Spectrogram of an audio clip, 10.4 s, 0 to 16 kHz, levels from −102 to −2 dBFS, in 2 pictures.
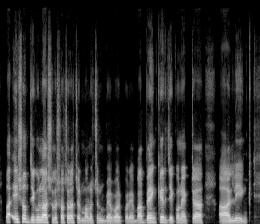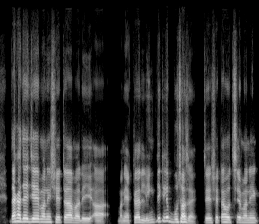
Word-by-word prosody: বা - - +6 0.2
এসব 210 +3 +1
যেগুলো 170 0 +2
আসলে 155 -1 -4
সচরাচর 155 -1 -1
মানুষজন 140 0 -5
ব্যবহার 130 +1 -1
করে 125 -1 -5
বা 150 - +3
ব্যাংকের 160 +1 +3
যেকোনো 150 -1 -2
একটা 145 +1 -2 0.5
আ - - +3 0.2
লিঙ্ক। 150 0 -4 0.5
দেখা 220 +3 +7
যায় 215 -1 +5
যে 210 - +7
মানে 190 0 0
সেটা 170 -1 +1 0.2
মানে 140 -1 +1 0.2
আ - - -1 0.4
মানে 130 +1 -7
একটা 165 +6 0 0.2
লিঙ্ক 150 +5 -5
দেখলে 250 +3 +1
বোঝা 185 +1 +5
যায় - - -4 0.2
যে 145 - -2
সেটা 170 +1 -2
হচ্ছে 170 +1 -2
মানে 155 0 -2
155 Hz, 180 wpm, -22 LUFS, 145-175 Hz, 0.5 s, দেখা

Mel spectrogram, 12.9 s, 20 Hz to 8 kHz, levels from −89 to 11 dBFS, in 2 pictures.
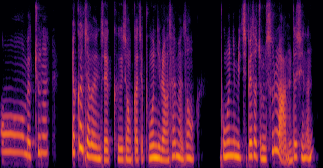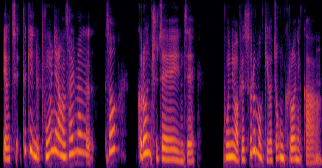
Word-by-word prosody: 어 310 -1 -4
맥주는 295 +4 -3 0.5
약간 390 -4 +4
제가 225 -5 +3
인제 175 -4 +1
그전까지 180 -2 -2
부모님이랑 205 -6 +4
살면서 210 -3 -1 0.5
부모님이 240 -1 +3
집에서 235 +2 +1
좀 195 -4 0
술을 325 - -1
안 160 - 0
드시는 220 0 -1 0.3
예. 185 - +2
츠 190 - -12
특히 345 0 +2
이제 225 -6 +2
부모님이랑 275 -1 +3
살면서 300 +5 -2 0.9
그런 280 +5 +5
주제에 180 -5 0
인제 155 0 -4 0.6
부모님 225 0 +5
앞에서 175 +2 -2
술을 325 +5 +2
먹기가 190 - -2
쪼금 205 +3 +1
그러니까 180 -7 -3
220 Hz, 345 characters per minute, -21 LUFS, 185-270 Hz, 0.9 s, 그런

